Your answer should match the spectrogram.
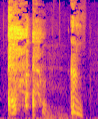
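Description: Coughing from a person during an interview: a few harsh, breathy coughs in separate bursts with short pauses between them, fairly loud and with no talk over them.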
